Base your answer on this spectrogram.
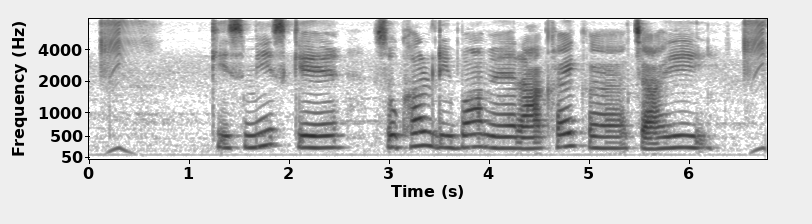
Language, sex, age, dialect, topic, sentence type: Maithili, female, 31-35, Bajjika, agriculture, statement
